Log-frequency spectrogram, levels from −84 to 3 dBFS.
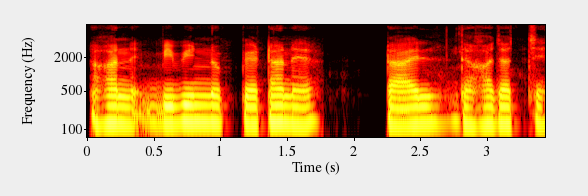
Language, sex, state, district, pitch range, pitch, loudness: Bengali, male, Assam, Hailakandi, 130-140 Hz, 135 Hz, -16 LUFS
